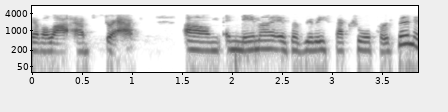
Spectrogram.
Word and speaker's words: Naamah: Okay, second, I'm going to choose Naima by Sarah Blake. That is spelled N-A-A-M-A-H. – Okay.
